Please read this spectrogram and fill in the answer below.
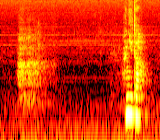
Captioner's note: sigh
